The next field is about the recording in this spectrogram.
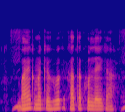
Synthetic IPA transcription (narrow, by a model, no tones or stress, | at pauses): bɛ̃ːkmẽkeɦʊekekʰaːt̪akʰuːld͡ʒaːeɡaː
